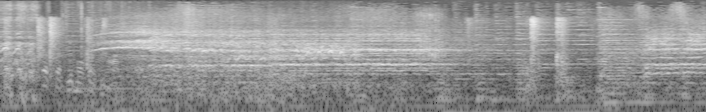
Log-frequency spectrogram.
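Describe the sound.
Horses neigh and whinny loudly over a steady clip-clop of hooves. A dense, busy mix with faint background voices underneath.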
